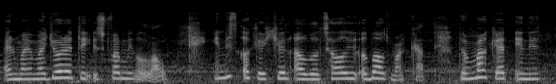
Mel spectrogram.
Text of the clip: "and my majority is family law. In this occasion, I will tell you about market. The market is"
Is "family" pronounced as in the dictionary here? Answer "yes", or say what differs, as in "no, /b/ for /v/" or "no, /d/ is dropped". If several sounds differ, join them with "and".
no, /l/ is dropped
